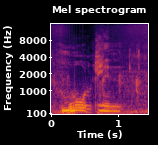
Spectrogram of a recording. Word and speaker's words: Magdalen: all right let's say Magdalene College we were born in Oxford modeling Maudlin is that how you pronounce it I never knew that mag really you must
